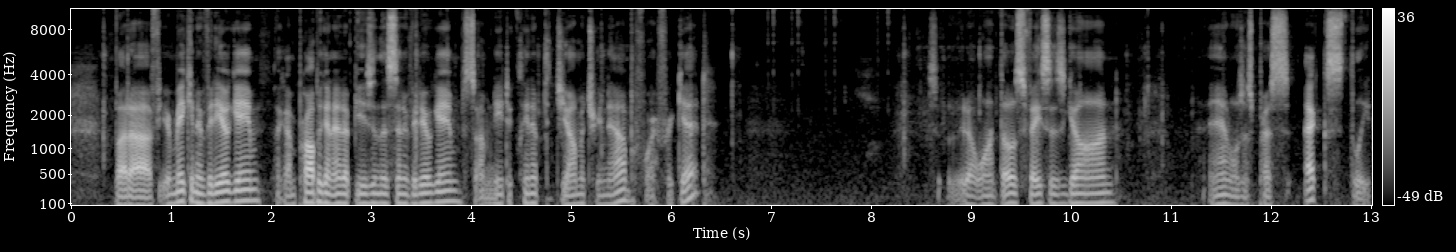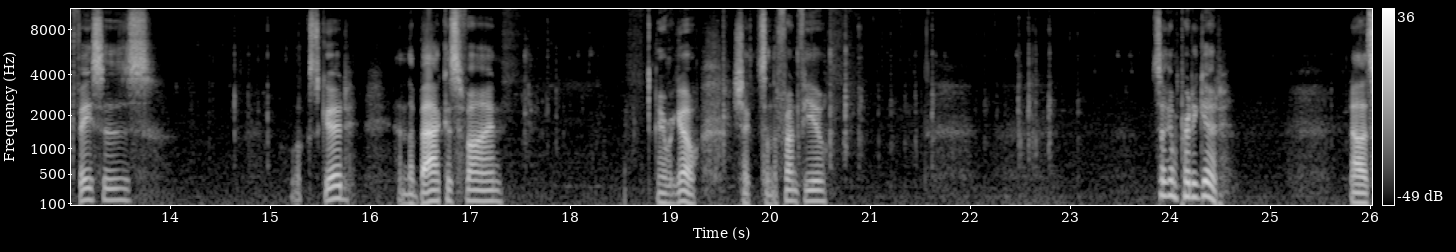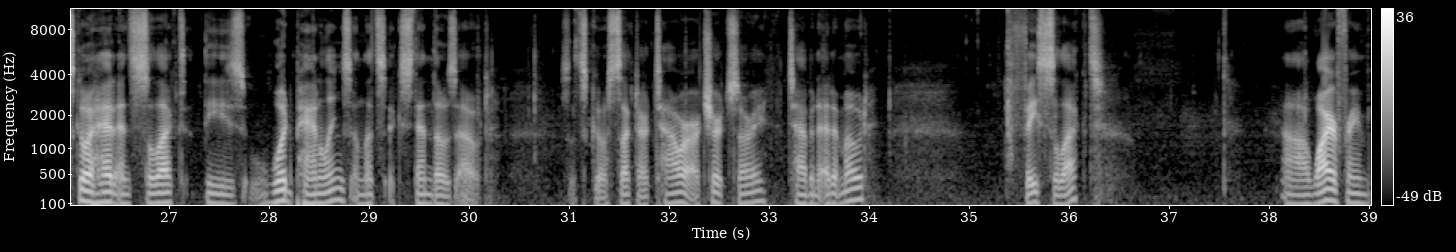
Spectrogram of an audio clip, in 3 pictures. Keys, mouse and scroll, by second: 0.4-0.7 scroll up 4, 0.7-2.4 shift+middle drag, 2.4 shift+right click, 2.8 shift+right click, 3.1 shift+right click, 3.5-4.3 scroll down 1, 4.6-4.9 scroll down 3, 4.9-5.4 shift+middle drag, 5.4-5.8 scroll up 1, 5.8-6.4 shift+middle drag, 6.4-7.0 scroll up 1, 7.0 shift+right click, 7.2 shift+right click, 7.6 shift+right click, 8.1 shift+right click, 8.5-9.3 scroll down 10, 9.3-10.8 shift+middle drag, 10.8 z, 11.2 middle click, 11.5 x, 13.4-15.0 middle drag, 15.0 z, 15.3-18.0 middle drag, 18.0-18.9 scroll down 1, 18.9-19.5 middle drag, 19.5 KP_1, 20.4-20.8 shift+middle drag, 20.8 Tab, 21.2 middle drag, 21.5 z, 22.2 middle click, 22.5 a, 22.7 a, 23.1-26.5 middle drag, 26.5 right click, 28.3-29.2 scroll up 2, 29.2-30.2 middle drag, 30.2 Tab, 30.7 Tab, 31.0 right click, 31.4-31.8 scroll down 1, 31.8-33.1 shift+middle drag, 33.1 Tab, 33.8-35.0 scroll up 1, 35.0 right click, 35.8 KP_1, 38.4 z.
